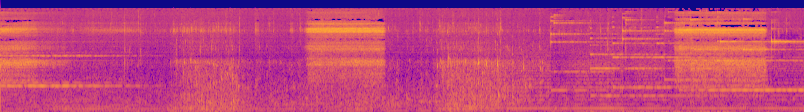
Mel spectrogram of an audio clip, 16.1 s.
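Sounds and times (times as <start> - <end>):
regulator inhalation hiss: 0.0 - 1.4, 6.1 - 7.8, 13.4 - 15.7
exhaled bubbles gurgling underwater: 3.2 - 11.0.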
